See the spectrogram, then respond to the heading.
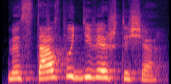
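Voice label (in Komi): ме став пыдди вештыся, Komi, female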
